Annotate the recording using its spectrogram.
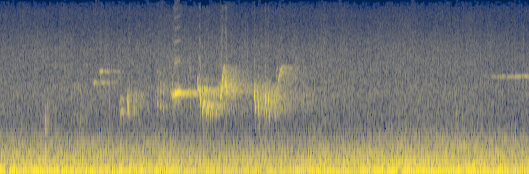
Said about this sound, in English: Second World War, the BBC tried to keep up its own long-standing tradition of broadcasting birdsong over the radio to help people keep calm and carry on. But in this recording, you can hear the sound of Royal Air Force bombers flying above the birds.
